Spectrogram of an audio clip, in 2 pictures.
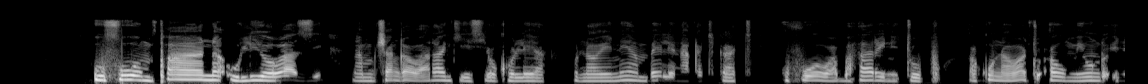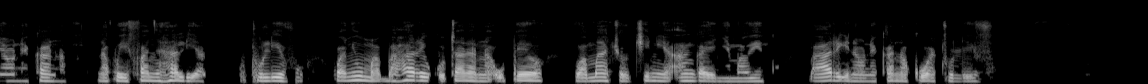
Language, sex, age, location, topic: Swahili, male, 18-24, Mombasa, government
